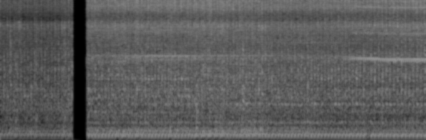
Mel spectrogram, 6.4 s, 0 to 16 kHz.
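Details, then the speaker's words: 1958 Oliver 550 gasoline tractor bought at auction: low uneven loping idle, irregular beats around two per second; idle mixture screw found completely closed, belt squeaking. "that's interesting definitely something not right in the carburetor the idle screw is completely closed"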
